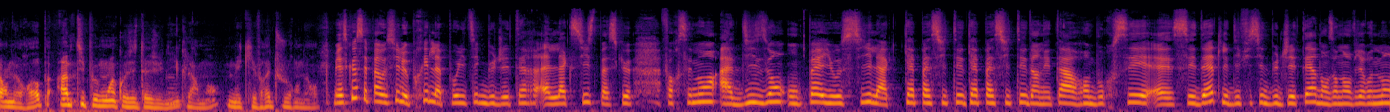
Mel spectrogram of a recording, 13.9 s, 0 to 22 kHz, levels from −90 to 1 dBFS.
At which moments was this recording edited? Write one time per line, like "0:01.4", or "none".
0:06.6
0:09.7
